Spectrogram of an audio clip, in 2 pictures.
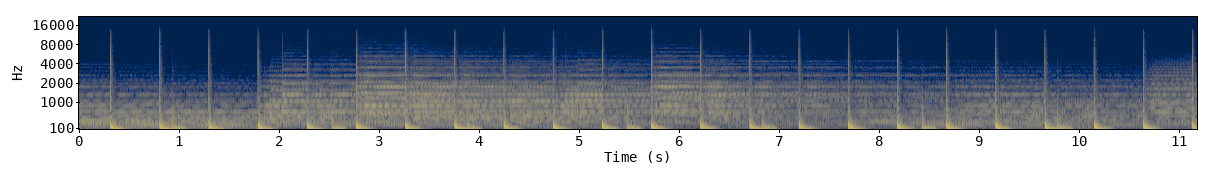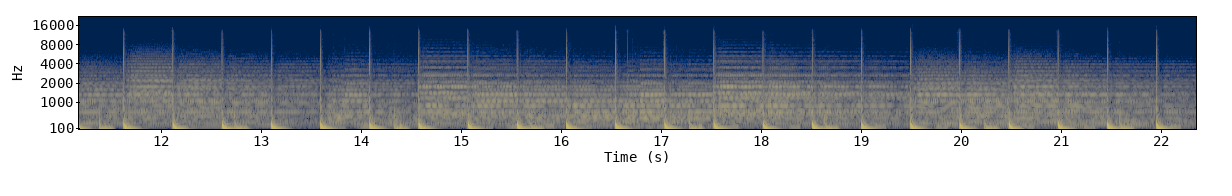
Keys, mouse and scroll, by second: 0.5 shift+f, 0.7-2.7 drag, 1.6 ctrl+z, 2.3 middle click, 3.0 f, 3.2-4.2 drag, 4.2 middle click, 4.6-7.2 drag, 4.7 ctrl+z, 5.9 middle click, 7.2 middle click, 9.2 shift+7, 10.5 middle click, 11.0-13.6 drag, 12.2 ctrl+z, 13.9 alt+w.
